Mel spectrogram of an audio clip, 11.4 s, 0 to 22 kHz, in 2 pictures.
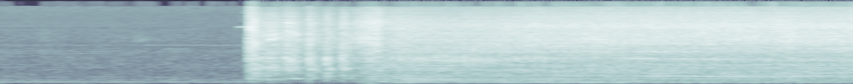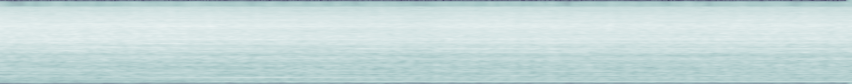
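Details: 2005 Infiniti G35 coupe at about 69,581 miles: on startup it cranks with a rough clanking grind for about a second, then settles to a fast even idle. The noise began at 42k miles and dealer repairs have not fixed it.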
